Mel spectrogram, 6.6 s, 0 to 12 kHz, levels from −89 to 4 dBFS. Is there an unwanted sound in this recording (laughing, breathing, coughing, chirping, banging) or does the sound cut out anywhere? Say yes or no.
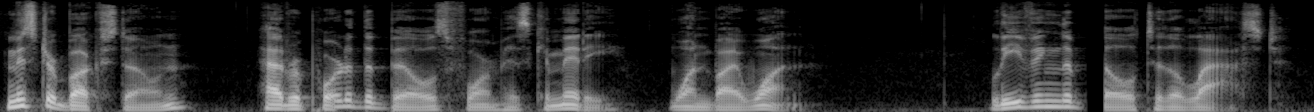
yes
